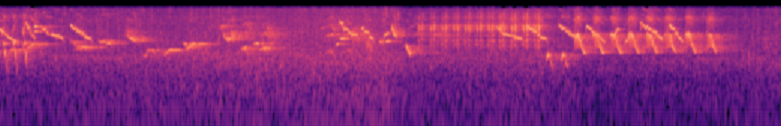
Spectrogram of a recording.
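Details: Group chorus of Oriental white-eyes (pleci), presented as females calling to rouse males: a fast stream of high, sweeping chirps and twitters, then a run of rapid, buzzy repeated notes near the end.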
